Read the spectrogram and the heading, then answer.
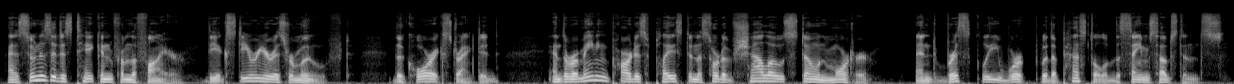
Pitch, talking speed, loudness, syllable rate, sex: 110 Hz, 190 wpm, -18 LUFS, 5.3 syllables/s, male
